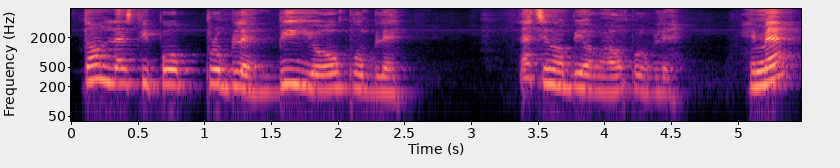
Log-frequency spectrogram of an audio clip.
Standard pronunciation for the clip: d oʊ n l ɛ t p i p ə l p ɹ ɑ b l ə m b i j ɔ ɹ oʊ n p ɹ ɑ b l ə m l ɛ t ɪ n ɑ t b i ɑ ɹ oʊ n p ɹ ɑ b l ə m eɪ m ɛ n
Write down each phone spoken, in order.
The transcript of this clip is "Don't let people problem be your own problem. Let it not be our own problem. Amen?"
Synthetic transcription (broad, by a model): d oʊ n l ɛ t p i p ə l p ɹ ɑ b l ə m b i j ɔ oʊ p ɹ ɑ b l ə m l ɛ t ɪ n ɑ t b i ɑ w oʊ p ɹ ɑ b l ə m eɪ m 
